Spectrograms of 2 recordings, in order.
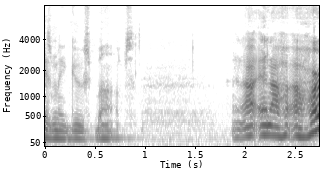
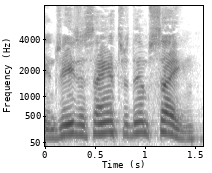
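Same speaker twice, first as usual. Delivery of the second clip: raised, ringing pulpit reading; preaching scripture; 4 semitones higher, 4 dB louder than usual. Acted. Preacher reading the verse aloud to his church, ringing. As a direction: read the verse out to the congregation.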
